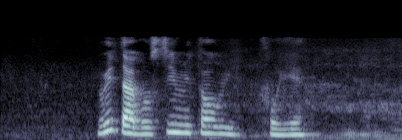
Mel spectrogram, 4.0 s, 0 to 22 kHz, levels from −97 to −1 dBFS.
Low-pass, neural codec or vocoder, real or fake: 7.2 kHz; codec, 16 kHz, 6 kbps, DAC; fake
